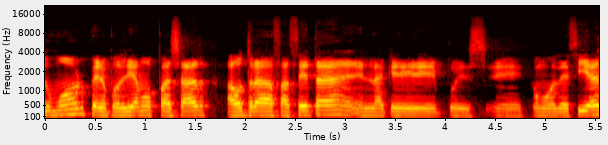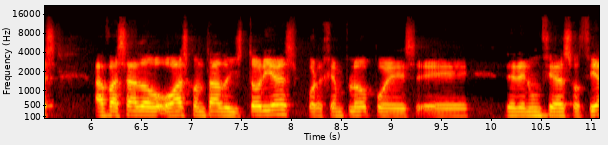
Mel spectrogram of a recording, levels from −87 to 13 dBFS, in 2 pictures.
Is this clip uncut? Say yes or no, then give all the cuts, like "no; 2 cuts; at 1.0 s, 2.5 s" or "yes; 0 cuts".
no; 1 cut; at 1.7 s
